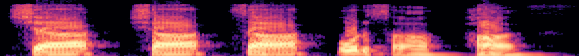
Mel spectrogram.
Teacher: जिन व्यंजनों के उच्चारण में वायु मुख से रगड़ खाकर निकलती है उन्हें ऊष्म व्यंजन कहते हैं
